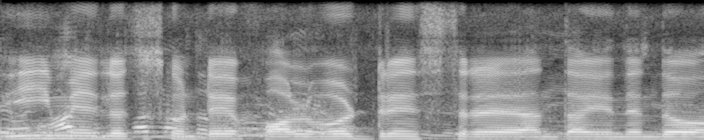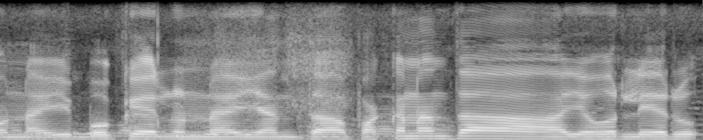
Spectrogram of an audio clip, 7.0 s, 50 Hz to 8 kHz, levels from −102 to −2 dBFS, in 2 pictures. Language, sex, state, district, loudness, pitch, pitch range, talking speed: Telugu, male, Andhra Pradesh, Sri Satya Sai, -15 LUFS, 135 Hz, 130-145 Hz, 130 wpm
